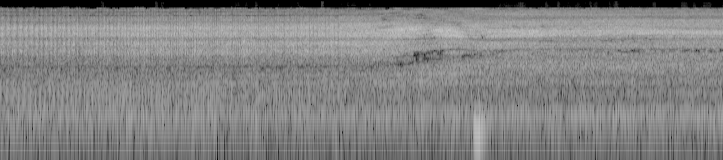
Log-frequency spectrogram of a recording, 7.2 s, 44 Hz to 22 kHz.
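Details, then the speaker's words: Second-hand Studio Projects VTB1 V series preamp after about 15–30 minutes of use: harsh high-pitched buzz over steady hiss, intermittent at first then becoming continuous; cause unknown. "I think it becomes quite constant after a while. So it does it every now and then, and then it begins doing it continuously."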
